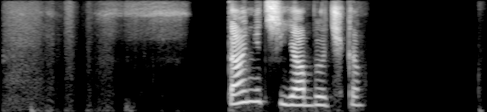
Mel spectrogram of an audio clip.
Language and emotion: Russian, positive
